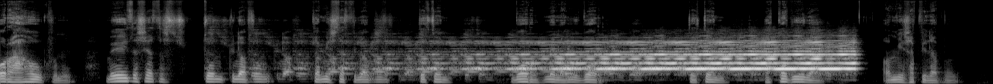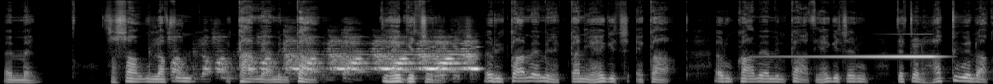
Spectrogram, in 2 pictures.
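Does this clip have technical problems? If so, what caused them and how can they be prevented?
Yes. Feedback howl appears from 2.04 to 8.7 s and again from 11.61 to 14.85 s. A room loop between two devices on the same call gains level each pass, narrowing to a tone near 700 Hz that pulses roughly every 400 ms. It peaks about 13 dB above the speech, then about 9 dB. Mute one device or use headphones when sharing a room.

A loudspeaker feedback squeal runs from 17.41 to 19.51 s. The microphone hears its own loudspeaker, and loop gain above one at 1.4 kHz lets that single tone swell over about one and a half seconds to roughly 10 dB above the signal. Lower speaker gain or move the microphone away.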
